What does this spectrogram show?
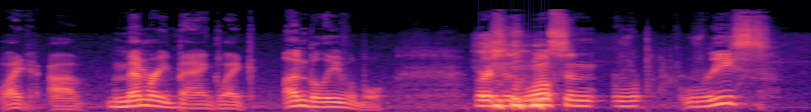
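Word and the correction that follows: Reis: Hayes? Yeah, Hayes. It's Portuguese.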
